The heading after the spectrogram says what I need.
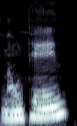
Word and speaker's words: mountain: Do you pronounce it as mountain? It's incorrect. m u n t a i n. It is having how many s? How many syllables? Two syllables. Mountain. The stress is on the first syllable.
